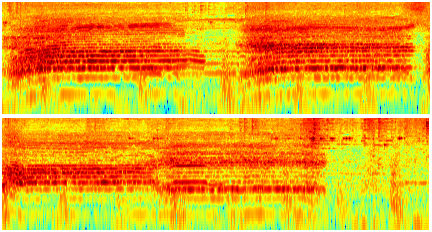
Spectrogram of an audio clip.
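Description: Naga warriors chanting together in unison: four long held calls, each about two seconds, each swooping up in pitch at its start.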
